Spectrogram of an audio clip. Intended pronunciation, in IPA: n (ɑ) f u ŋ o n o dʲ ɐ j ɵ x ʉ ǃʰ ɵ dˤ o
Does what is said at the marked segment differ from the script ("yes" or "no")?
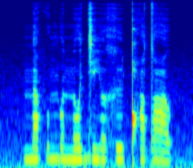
yes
